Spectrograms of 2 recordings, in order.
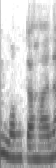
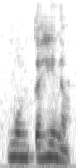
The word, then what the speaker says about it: ممتحنہ: اسی طرح سے اس کے تلفظ دو طرح سے کہہ سکتے ہیں، ممتحانہ یعنی کہ زبر لگا ہوا ہے سب پر، اور ممتحنہ یعنی کہ زیر ہے، ایک پر زبر ہے، ایک پر زیر ہے.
